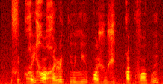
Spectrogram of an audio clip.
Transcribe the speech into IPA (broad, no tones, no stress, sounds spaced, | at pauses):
s ɘ kʷ ʁ i ɣ ɔ ʁ ɛ ɭ ɨ kʷ ɾʲ u lʲ ɨ b ɔ ʒ u ʒ i kʷ q ɐ kʷ v ɔ kʷ ɨ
